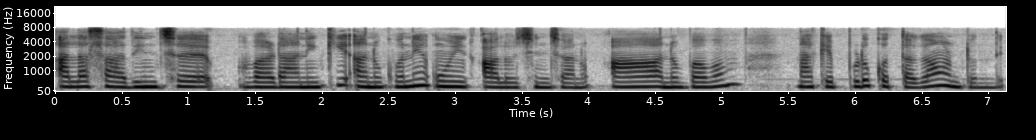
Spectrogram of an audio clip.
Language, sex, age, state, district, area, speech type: Telugu, female, 18-30, Telangana, Sangareddy, rural, spontaneous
